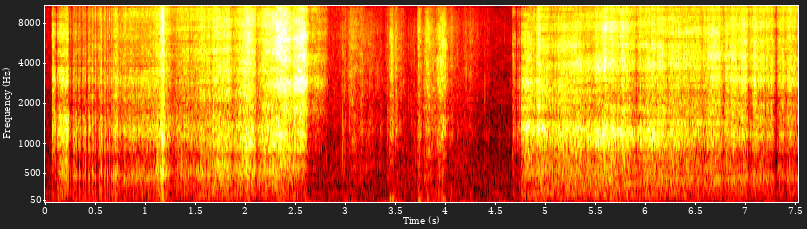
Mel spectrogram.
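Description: A solid green floral foam block with carved grooves, held in gloved hands, is scraped and carved with a small tool. Dry, bright scratching fills the clip, with a quieter pause in the middle before the steady scraping resumes.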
